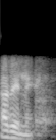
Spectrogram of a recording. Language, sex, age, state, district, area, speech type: Malayalam, male, 30-45, Kerala, Pathanamthitta, rural, conversation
